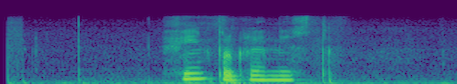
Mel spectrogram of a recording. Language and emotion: Russian, neutral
